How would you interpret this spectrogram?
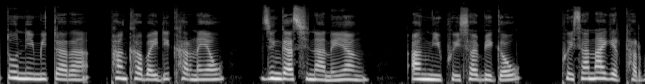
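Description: From 3.26 s to 5.12 s, the speech drops in pitch and slows down together. The shift is about 94 cents, close to a semitone flat, and the pace is roughly 5.3% slower. At 5.12 s it snaps back to normal. This is a drift correction step. Software keeping two clocks in line likely changed the playback rate in one jump to adjust its buffer. The voice sounds briefly detuned and sluggish.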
